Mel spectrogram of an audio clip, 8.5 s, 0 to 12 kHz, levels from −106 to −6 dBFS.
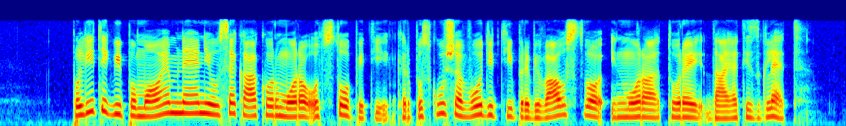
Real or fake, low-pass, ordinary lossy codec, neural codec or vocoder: real; 7.2 kHz; none; none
